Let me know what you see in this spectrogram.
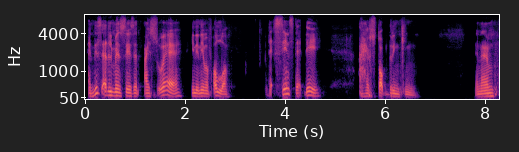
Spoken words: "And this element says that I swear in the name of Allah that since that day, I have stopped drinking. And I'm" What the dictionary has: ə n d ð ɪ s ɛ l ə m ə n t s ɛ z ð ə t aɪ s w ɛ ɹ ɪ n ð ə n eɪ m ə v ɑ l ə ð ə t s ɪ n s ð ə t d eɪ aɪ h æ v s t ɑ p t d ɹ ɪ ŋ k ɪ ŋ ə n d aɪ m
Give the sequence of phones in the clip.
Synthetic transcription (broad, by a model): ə n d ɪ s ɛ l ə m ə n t s ɛ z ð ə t aɪ s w ɛ ɪ n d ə n eɪ m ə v ɑ l ə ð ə t s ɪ n s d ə t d eɪ aɪ h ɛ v s t ɑ p d ɹ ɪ ŋ k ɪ ŋ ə n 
